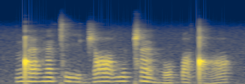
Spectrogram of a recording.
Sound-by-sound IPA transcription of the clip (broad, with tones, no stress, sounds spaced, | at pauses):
ŋ͡ǃ æ˥ ɦ æ̃˥ ǀ iː˥˩ d͡ʒ ɑː˥ v u˥ ǁ æ̃˥˩ ɦ o˩˥ ɓ ɑ˧ ǃ ɑː˩˥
